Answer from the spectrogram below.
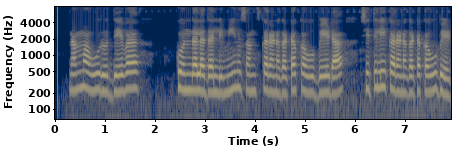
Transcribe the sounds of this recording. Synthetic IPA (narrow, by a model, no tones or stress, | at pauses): nɐmːɐuːɾud̪ɛːʋɐ | kond̪ɐlɐd̪ɐlːimiːnusɐmskɐɾɐɳɐɡʱɐʈɐkɐʋubɛːɽɐ | ʃit̪iliːkɐɾɐɳɐɡʱɐʈɐkɐʋubɛːɽɐ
